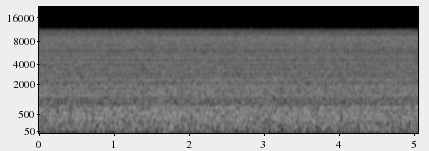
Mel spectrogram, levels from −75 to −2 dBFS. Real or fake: real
